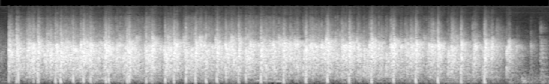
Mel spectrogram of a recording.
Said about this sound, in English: And please help me welcome the students that's going to compete tomorrow.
